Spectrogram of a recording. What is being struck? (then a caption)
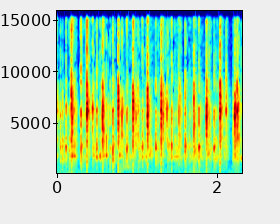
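Metal aerosol spray paint can. A metal aerosol spray paint can is shaken repeatedly before the first spray, its bright, dry rattle sounding as short, rapid clicks with about 13 distinct bursts over a couple of seconds. The rattle shows the paint is being mixed, as it normally should be.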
